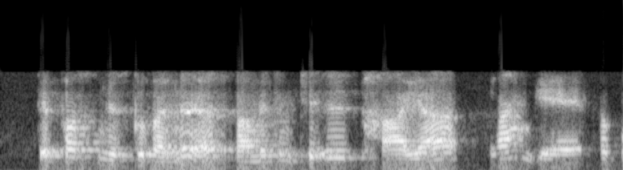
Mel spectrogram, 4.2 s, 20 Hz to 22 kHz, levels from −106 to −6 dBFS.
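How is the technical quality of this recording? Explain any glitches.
Quality is limited by one fault heard throughout this speech clip: GSM full-rate codec damage. From start to finish the speech is squeezed into a narrow band with nothing above 4 kHz. The excitation is rebuilt from sparse, regular pulses, which sounds like a plainly audible buzzy, gravelly roughness, consistent with a 13 kbps GSM stream.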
